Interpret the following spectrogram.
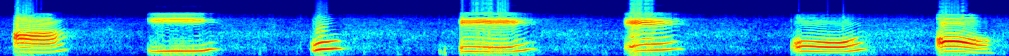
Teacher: चार प्रकार के होते हैं अ इ उ ऋ दीर्घ स्वर इन स्वरों के उच्चारण में ह्रस्व स्वरों से दुगना समय लगता है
